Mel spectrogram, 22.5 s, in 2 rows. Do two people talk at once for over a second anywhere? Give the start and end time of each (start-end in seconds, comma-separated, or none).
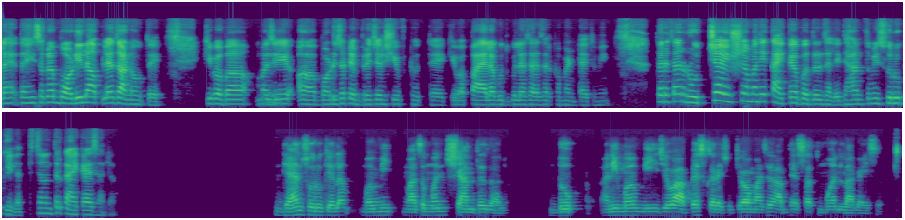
none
